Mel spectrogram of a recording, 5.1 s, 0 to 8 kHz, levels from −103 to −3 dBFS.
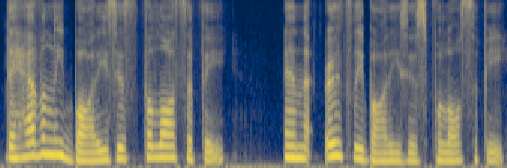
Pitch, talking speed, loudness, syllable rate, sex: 180 Hz, 130 wpm, -18 LUFS, 5.2 syllables/s, female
